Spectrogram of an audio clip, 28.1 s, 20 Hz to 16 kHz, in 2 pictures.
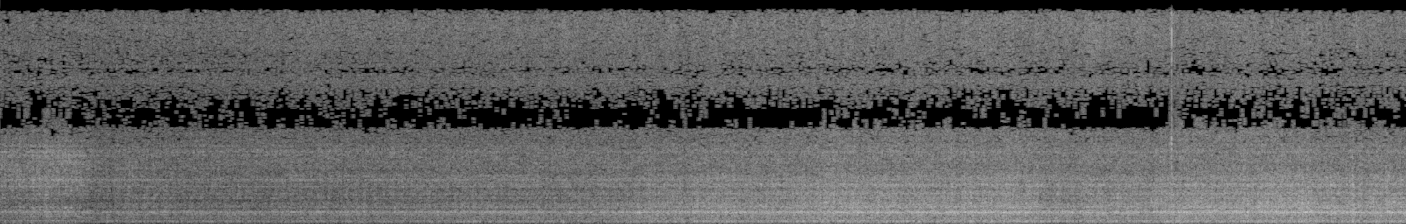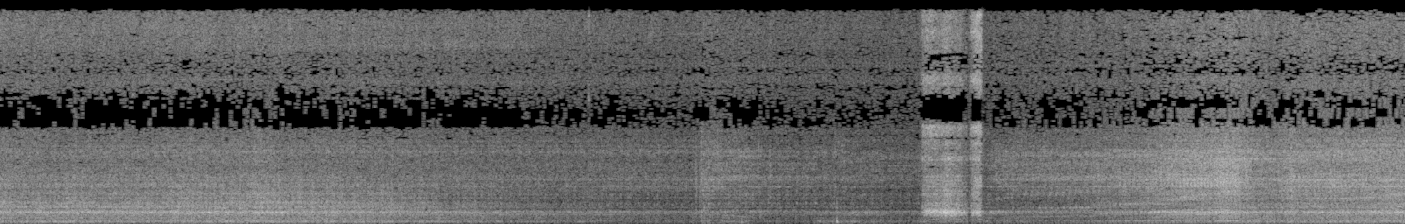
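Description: Suzuki SV650N's 645 cc V-twin engine running under way at street speed, mixed with wind and road noise. The engine note eases off a little past two thirds of the way in, a brief louder noise breaks in, and then the revs climb again near the end as the bike accelerates.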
